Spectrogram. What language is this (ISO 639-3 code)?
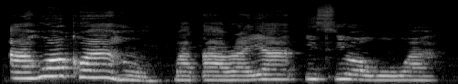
ibo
